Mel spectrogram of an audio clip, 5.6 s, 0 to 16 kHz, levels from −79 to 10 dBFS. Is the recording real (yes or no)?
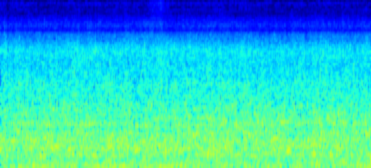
yes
